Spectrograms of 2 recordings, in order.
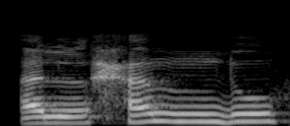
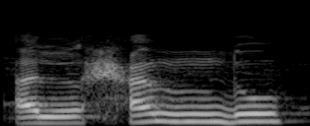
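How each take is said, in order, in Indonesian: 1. Bunyi m langsung mengalir ke d. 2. Bunyi m langsung mengalir ke d.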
